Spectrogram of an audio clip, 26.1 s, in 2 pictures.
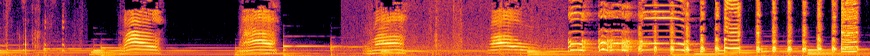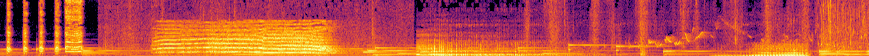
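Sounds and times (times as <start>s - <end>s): soft background music: 0.0s - 26.0s
cat meowing: 1.8s - 2.5s, 3.6s - 4.2s, 5.4s - 6.1s, 7.3s - 8.0s
rooster and chickens calling: 8.5s - 14.4s, 15.1s - 18.3s.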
